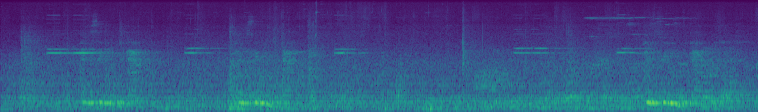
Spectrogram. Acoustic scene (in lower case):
subway station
